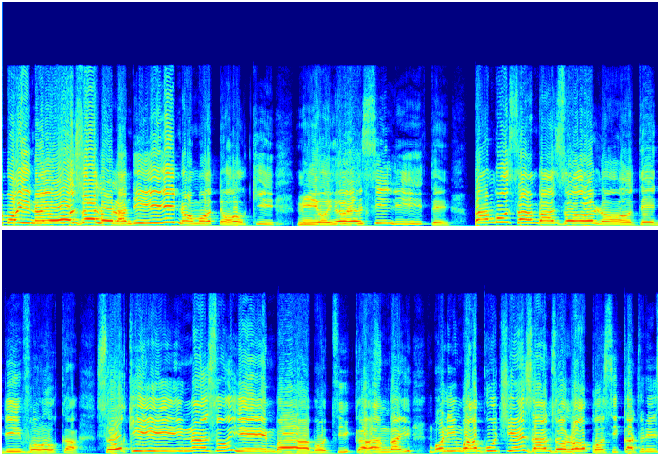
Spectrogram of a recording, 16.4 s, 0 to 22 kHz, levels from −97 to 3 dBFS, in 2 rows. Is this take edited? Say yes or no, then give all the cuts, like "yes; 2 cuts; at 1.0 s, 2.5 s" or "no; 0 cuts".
no; 0 cuts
